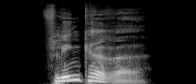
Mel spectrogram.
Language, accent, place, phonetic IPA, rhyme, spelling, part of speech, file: German, Germany, Berlin, [ˈflɪŋkəʁə], -ɪŋkəʁə, flinkere, adjective, De-flinkere.ogg
- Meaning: inflection of flink: 1. strong/mixed nominative/accusative feminine singular comparative degree 2. strong nominative/accusative plural comparative degree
